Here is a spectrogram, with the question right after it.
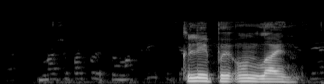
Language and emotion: Russian, neutral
